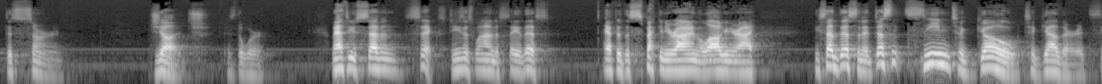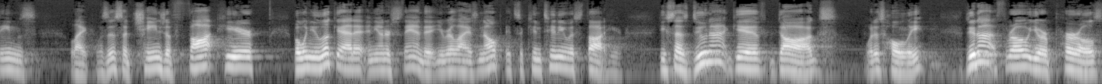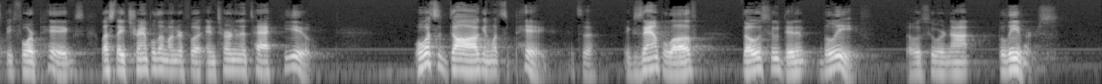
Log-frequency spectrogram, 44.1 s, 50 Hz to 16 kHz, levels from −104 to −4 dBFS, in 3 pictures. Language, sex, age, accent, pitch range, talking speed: English, male, 30-49, American, 100-140 Hz, 150 wpm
